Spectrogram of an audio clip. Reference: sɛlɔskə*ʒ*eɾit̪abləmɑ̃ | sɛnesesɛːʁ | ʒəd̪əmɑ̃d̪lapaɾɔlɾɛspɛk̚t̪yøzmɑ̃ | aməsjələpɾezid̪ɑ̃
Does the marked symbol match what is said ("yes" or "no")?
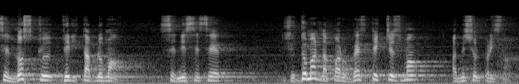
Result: no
